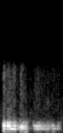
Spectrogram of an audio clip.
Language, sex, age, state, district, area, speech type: Hindi, male, 18-30, Uttar Pradesh, Jaunpur, urban, conversation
